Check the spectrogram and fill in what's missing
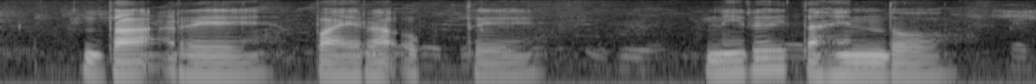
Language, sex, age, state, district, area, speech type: Santali, male, 30-45, Jharkhand, East Singhbhum, rural, spontaneous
